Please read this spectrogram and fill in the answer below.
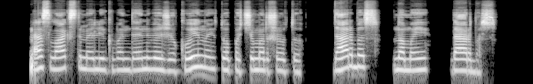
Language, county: Lithuanian, Vilnius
